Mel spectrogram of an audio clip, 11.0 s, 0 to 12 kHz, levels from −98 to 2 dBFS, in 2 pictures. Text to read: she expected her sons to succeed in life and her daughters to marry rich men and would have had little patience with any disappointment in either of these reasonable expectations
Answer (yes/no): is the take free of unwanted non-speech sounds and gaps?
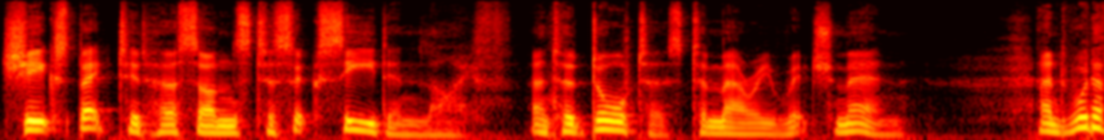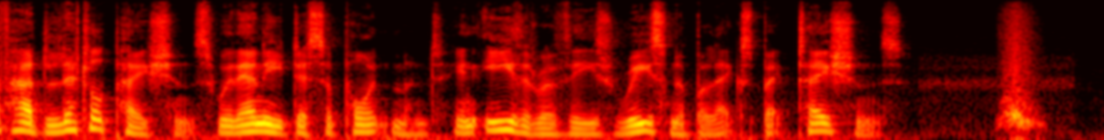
no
